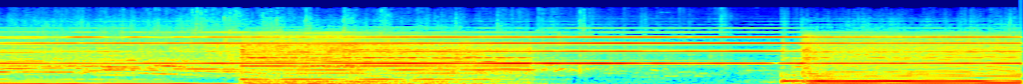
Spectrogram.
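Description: A metal band playing live, electric guitars holding long, steady ringing chords. The bass drops away about two and a half seconds in, thins almost to nothing in the middle, and comes back in heavily about eight seconds in.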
